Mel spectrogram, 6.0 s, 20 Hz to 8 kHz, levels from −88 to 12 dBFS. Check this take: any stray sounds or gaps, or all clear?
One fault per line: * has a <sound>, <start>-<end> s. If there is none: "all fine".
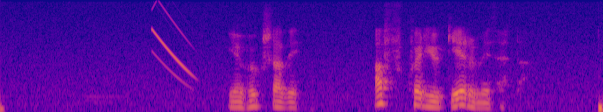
* has a chirp, 1.5-2.0 s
